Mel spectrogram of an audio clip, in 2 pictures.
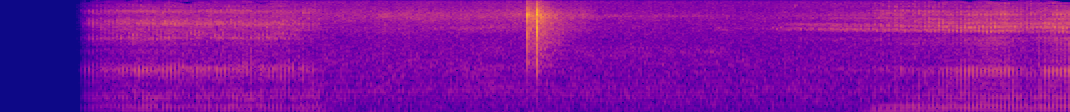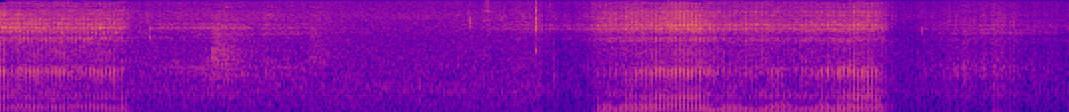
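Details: Eight-month-old female Saint Bernard sleeping soundly at home after spay surgery, snoring in deep, rumbling rasping breaths, three long snores roughly every four seconds with quiet pauses between, one sharp click early on, indoors.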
